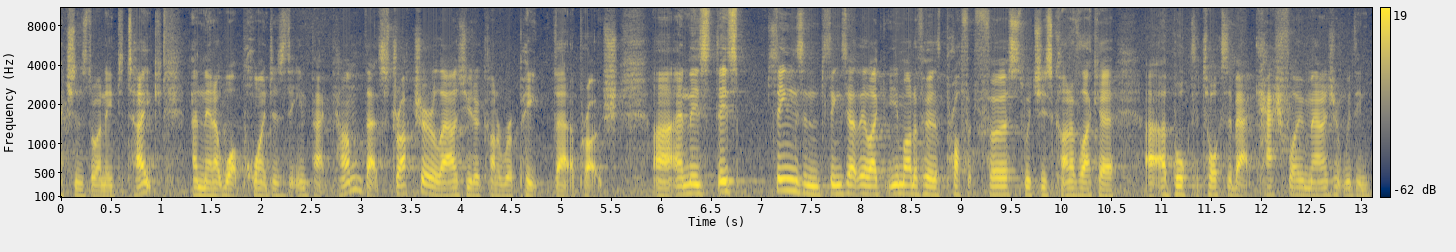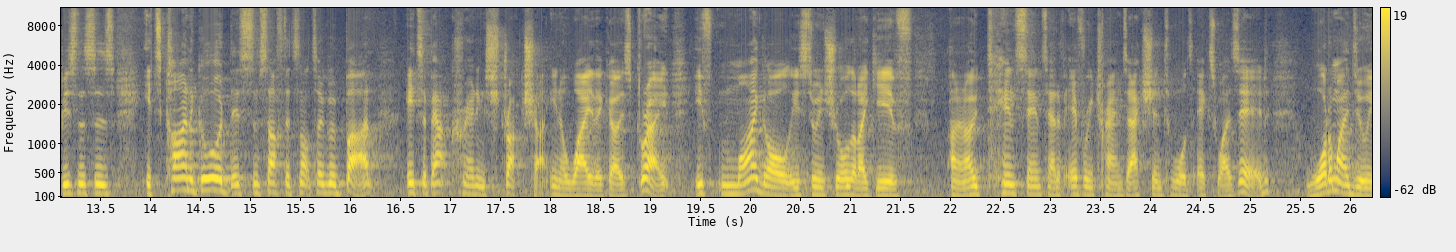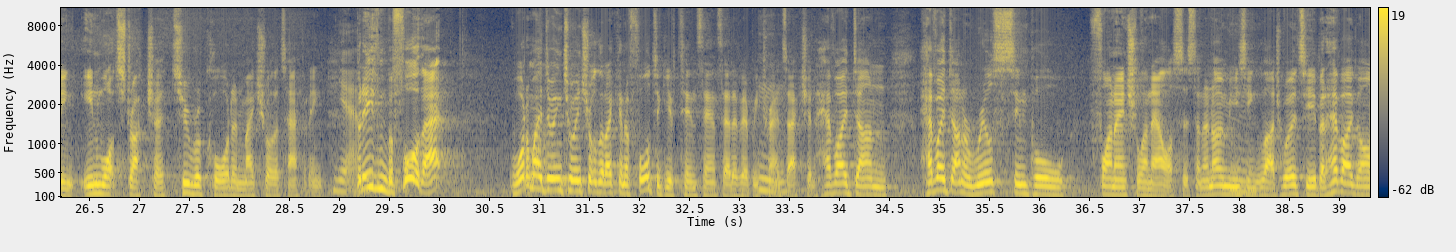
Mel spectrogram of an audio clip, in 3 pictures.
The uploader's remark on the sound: A very special live recording from our June Good Mornings breakfast event for purpose-driven folks held at the Frankston Social Enterprise Hub.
